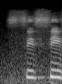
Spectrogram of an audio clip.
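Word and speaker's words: tsetse: जिसका नाम होता है सी सी फ्लाइट ऐसे उसकी स्पेलिंग होती है से लेकिन ट साइलेंट है तो वैसे क्या होगा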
